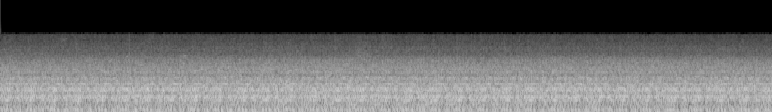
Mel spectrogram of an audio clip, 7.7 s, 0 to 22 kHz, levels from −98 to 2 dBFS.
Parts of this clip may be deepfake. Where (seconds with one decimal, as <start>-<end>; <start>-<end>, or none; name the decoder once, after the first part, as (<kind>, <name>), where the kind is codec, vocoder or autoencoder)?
0.0-4.2 (vocoder, Vocos); 5.6-7.7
